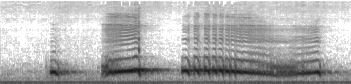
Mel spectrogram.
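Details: Kelantan spotted dove, a loud persistent caller meant to make rivals answer: a clipped opening note, a rising coo, then a long pulsing, throbbing trilled phrase drifting gently downward, with steady low hum behind.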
